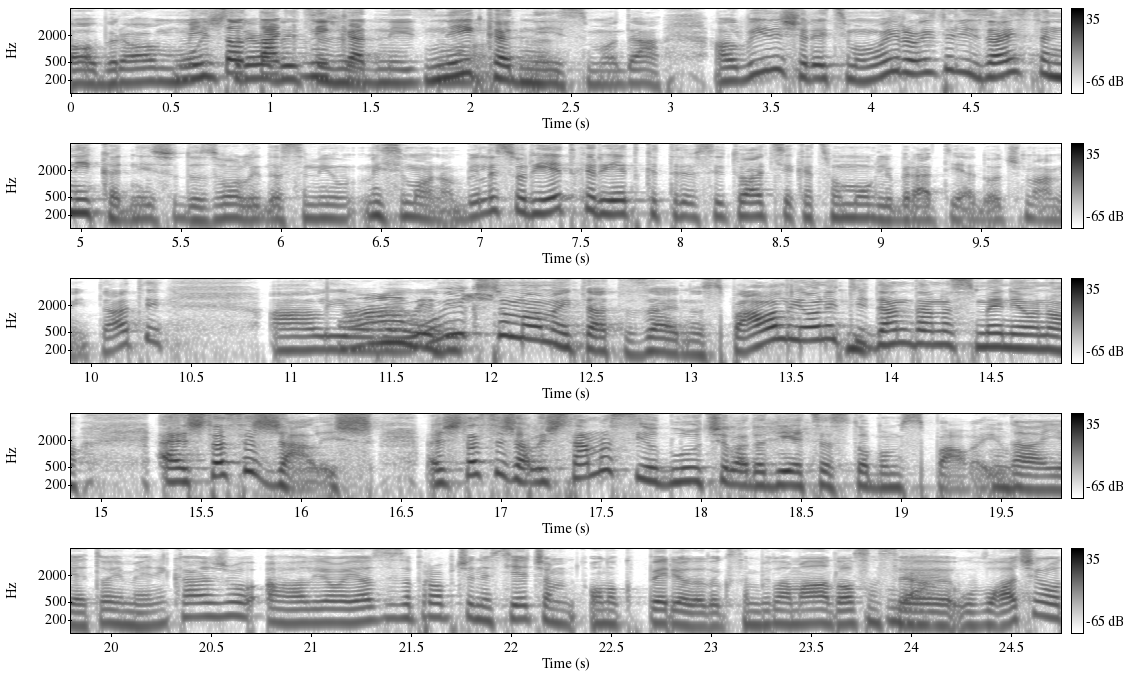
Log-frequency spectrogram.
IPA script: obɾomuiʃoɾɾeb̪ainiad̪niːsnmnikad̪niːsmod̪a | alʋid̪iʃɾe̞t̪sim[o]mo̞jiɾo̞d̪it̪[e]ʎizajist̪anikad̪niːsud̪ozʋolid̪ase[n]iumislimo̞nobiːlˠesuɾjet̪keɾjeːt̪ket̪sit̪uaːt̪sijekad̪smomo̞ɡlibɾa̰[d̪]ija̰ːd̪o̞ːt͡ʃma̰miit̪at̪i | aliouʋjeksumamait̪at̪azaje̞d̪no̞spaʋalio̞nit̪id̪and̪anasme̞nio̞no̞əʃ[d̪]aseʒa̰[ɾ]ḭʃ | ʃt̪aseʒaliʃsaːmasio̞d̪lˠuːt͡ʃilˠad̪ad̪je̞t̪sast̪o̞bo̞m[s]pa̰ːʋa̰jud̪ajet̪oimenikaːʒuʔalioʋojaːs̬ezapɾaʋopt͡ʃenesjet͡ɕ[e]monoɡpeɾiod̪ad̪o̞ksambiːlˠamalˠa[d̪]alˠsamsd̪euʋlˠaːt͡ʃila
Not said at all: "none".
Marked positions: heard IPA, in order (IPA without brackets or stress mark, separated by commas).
o, e, m, t̪, t̪, l, s, a, d̪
